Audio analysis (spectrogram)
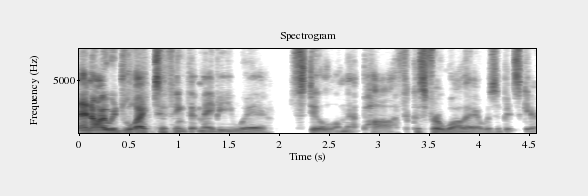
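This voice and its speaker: A man talks with an Australian accent. His pitch is medium and his pace fairly quick. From Brisbane, Australia. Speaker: singer-songwriter. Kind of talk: interview answer.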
